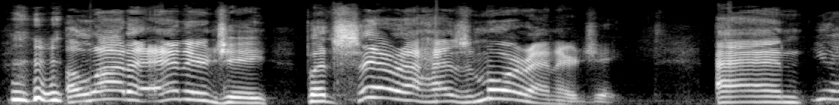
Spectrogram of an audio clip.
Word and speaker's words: Sarah: I want you to meet Sarah. S-A-R-A-H. And you better pronounce the H when you say it.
